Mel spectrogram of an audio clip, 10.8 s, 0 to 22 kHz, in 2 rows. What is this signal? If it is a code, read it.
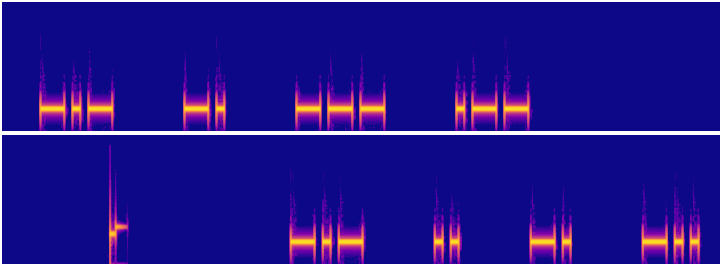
Morse code, heard as a keyed tone, about 20 wpm, spaced as for 11 wpm, 700 Hz. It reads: KNOW KIND
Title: 3x Character Spacing - Top 200 Words - 20wpm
